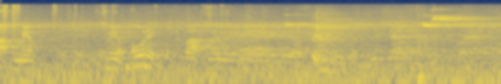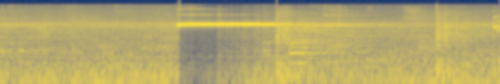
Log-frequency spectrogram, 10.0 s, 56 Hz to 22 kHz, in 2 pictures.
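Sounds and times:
voices echoing in a hall: 0.0 - 10.0
basketball bouncing: 7.8 - 8.1, 9.3 - 9.7.

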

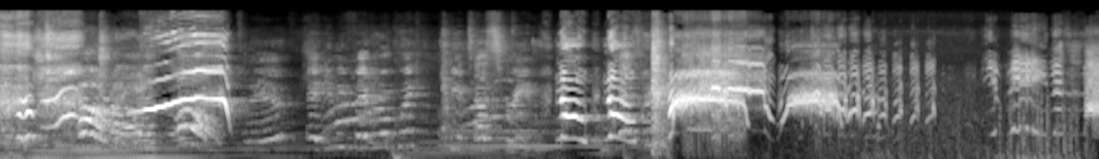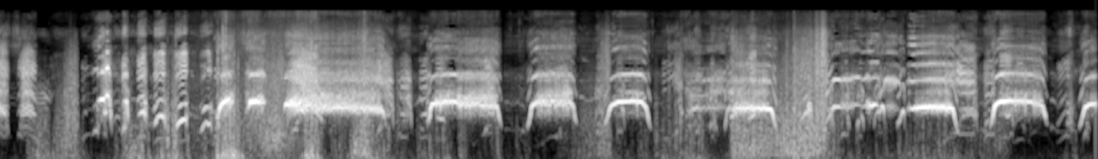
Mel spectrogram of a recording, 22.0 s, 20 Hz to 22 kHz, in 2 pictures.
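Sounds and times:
riders screaming: 0.0 - 2.4, 6.7 - 8.5, 13.2 - 21.9.

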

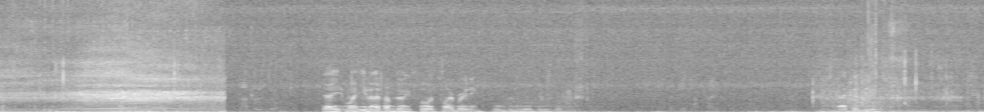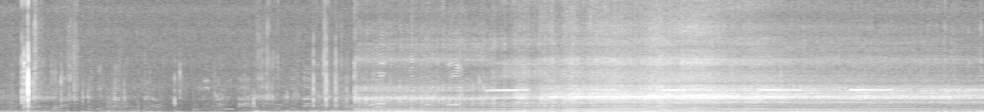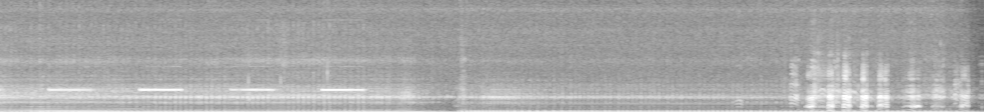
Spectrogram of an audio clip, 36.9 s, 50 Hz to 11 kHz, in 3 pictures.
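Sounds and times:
snowmobile engine revving: 0.0 - 2.9, 16.8 - 36.8
short high beeps: 18.4 - 19.0, 20.5 - 24.3, 25.2 - 29.3.

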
